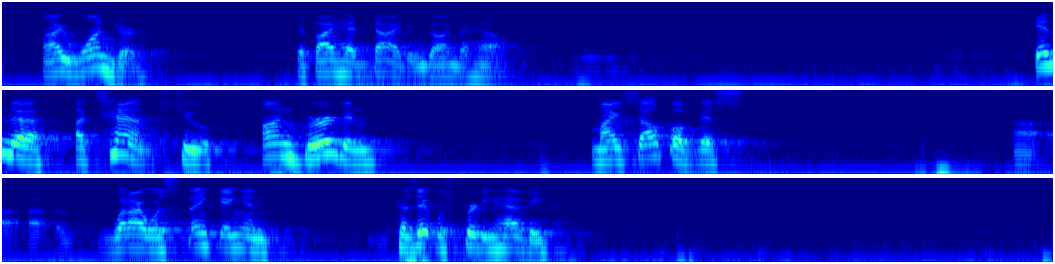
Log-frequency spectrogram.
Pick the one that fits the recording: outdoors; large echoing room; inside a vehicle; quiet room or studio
large echoing room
